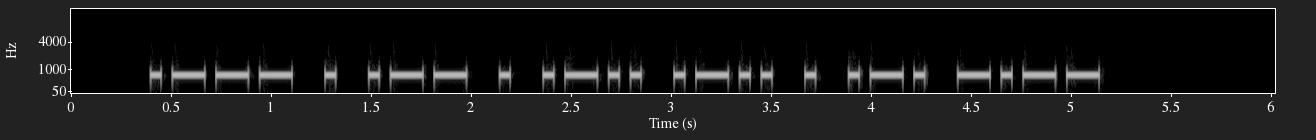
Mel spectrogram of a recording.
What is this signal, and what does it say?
Morse code, heard as a keyed tone, about 22 wpm, 700 Hz. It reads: JEWELLERY
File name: 9 Letter Words - First 3 Letters Given - 22wpm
